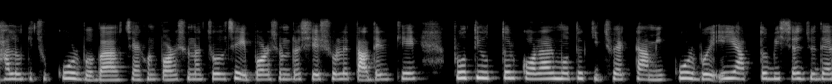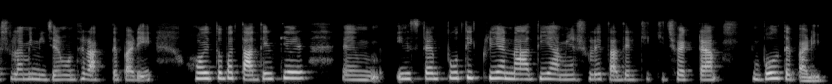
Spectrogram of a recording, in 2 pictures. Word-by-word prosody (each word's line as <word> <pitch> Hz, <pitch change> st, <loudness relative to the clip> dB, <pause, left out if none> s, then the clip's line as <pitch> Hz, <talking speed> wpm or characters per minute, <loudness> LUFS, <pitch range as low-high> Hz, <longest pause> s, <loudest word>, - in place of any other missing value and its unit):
ভালো 245 Hz, 0 st, +1 dB
কিছু 260 Hz, +1 st, -10 dB, 0.2 s
করবো 265 Hz, -6 st, +2 dB
বা, 205 Hz, -, +6 dB
হচ্ছে 205 Hz, +1 st, -9 dB
এখন 230 Hz, +2 st, -6 dB
পড়াশোনা 225 Hz, +3 st, 0 dB
চলছে 250 Hz, +2 st, 0 dB
এই -, -, -2 dB
পড়াশোনাটা 230 Hz, +1 st, -1 dB
শেষ 235 Hz, 0 st, 0 dB
হলে 250 Hz, +1 st, 0 dB
তাদেরকে 235 Hz, +5 st, +1 dB, 0.5 s
প্রতিউত্তর 290 Hz, 0 st, +3 dB
করার 260 Hz, +1 st, +4 dB
মতো 260 Hz, +1 st, 0 dB
কিছু 240 Hz, 0 st, -9 dB
একটা 240 Hz, -1 st, -5 dB
আমি 215 Hz, 0 st, -4 dB, 0.2 s
করবো 270 Hz, -4 st, +3 dB, 0.2 s
এই 280 Hz, -, +4 dB
আত্মবিশ্বাস 260 Hz, +1 st, -1 dB
যদি 255 Hz, +1 st, -3 dB
আসলে 245 Hz, -1 st, -7 dB
আমি 245 Hz, +1 st, -3 dB
নিজের 215 Hz, 0 st, -4 dB
মধ্যে 220 Hz, +4 st, -6 dB
রাখতে 215 Hz, 0 st, -8 dB
পারি 195 Hz, -1 st, 0 dB, 0.5 s
হয়তোবা 275 Hz, +1 st, +4 dB
তাদেরকে 260 Hz, +6 st, +3 dB, 0.5 s
অ্যা 215 Hz, -, -4 dB, 0.5 s
ইনস্ট্যান্ট 260 Hz, 0 st, 0 dB
প্রতিক্রিয়া 290 Hz, 0 st, +2 dB
না 245 Hz, -, +5 dB
দিয়ে 260 Hz, -1 st, 0 dB
আমি 225 Hz, 0 st, -5 dB
আসলে 235 Hz, +1 st, -5 dB
তাদেরকে 215 Hz, +2 st, -4 dB
কিছু 220 Hz, +1 st, -12 dB
একটা 215 Hz, 0 st, 0 dB, 0.6 s
বলতে 275 Hz, -3 st, +4 dB
পারি। 165 Hz, 0 st, +1 dB
250 Hz, 155 wpm, -23 LUFS, 225-270 Hz, 0.6 s, বা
